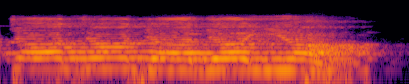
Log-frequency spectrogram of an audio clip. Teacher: সবগুলো তালুতে উচ্চারণ হয়, এই জন্য এগুলোর নাম হলো তালব্য।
